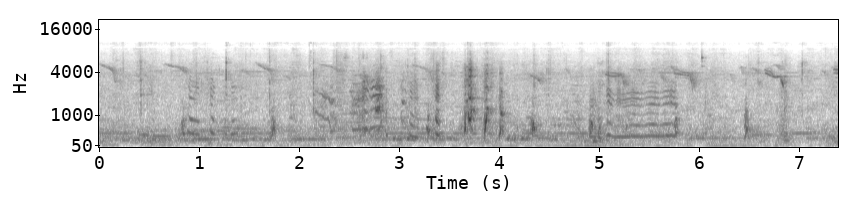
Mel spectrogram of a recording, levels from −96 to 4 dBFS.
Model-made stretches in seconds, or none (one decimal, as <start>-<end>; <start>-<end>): none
